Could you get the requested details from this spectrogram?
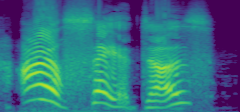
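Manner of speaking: booming, very loud, slow, unthinking-sounding delivery. Agreeing with a man's remark without thinking, in loud agreement. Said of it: "Fay agreed loudly".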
